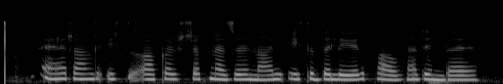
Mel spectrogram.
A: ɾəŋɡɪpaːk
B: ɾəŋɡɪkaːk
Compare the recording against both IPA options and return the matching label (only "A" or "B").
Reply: B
